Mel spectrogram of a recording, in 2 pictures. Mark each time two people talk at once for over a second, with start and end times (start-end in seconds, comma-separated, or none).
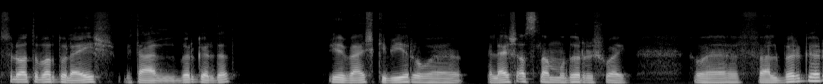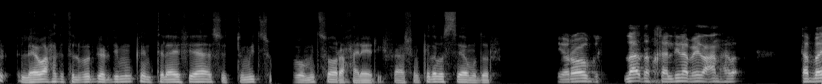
none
